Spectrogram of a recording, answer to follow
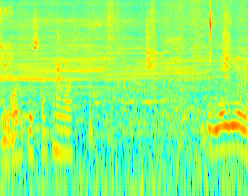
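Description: A voice speaking briefly in the first second, then a steady electrical buzz in the background.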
